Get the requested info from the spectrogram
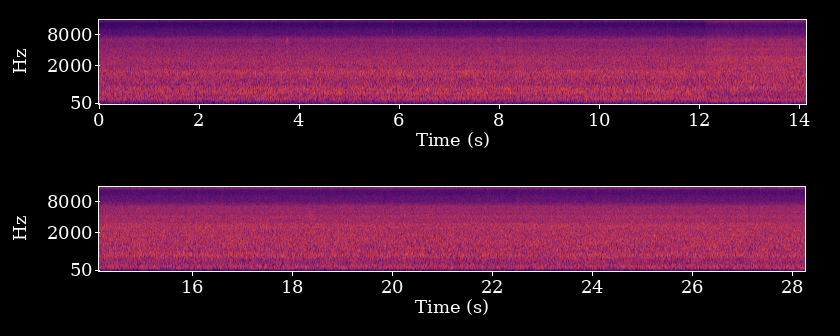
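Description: Heavy rain pouring steadily, an even hiss with no thunder; about twelve seconds in the low part of the sound thins slightly.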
